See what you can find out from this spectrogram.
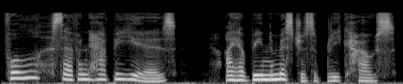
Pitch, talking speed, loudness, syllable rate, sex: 205 Hz, 180 wpm, -17 LUFS, 4.7 syllables/s, female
